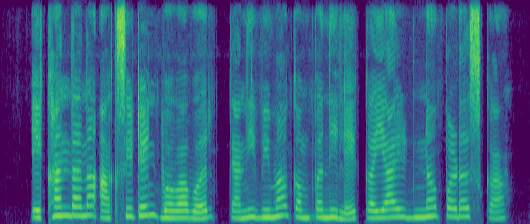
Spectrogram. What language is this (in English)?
Marathi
